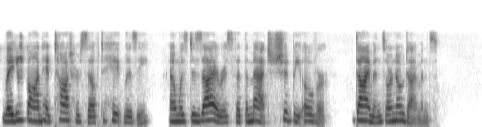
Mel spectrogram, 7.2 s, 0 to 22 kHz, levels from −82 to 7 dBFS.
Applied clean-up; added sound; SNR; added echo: neural mask model Resemble Enhance denoiser.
